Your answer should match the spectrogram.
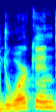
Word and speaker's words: Dworkin: All right, our first guest today is David and Wendy Dworkin.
